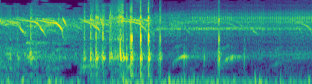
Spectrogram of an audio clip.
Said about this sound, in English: The pig is down there. She is squealing. She thinks it's feeding time.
